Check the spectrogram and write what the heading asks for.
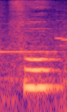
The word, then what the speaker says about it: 父: and according to anology book the man being pronounced Fu and the father fu is no coincidence they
